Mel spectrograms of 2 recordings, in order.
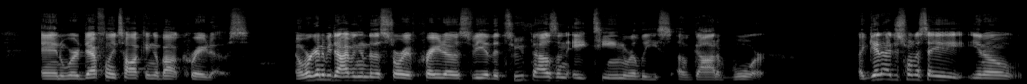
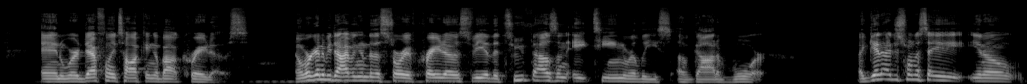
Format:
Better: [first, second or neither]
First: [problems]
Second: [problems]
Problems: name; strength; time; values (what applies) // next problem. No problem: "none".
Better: second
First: thin; somewhat; fading below 400 Hz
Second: none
